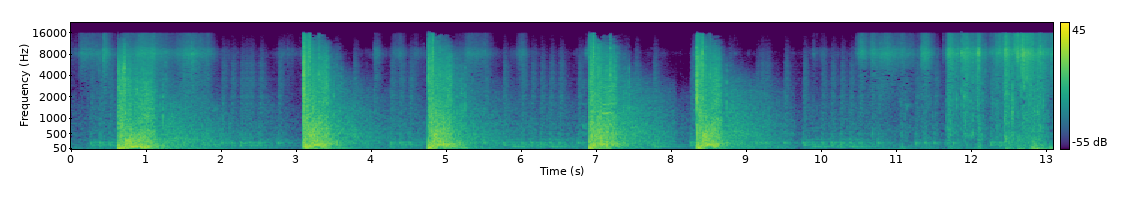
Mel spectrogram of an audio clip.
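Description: Five single gunshots, one to two seconds apart, each a sharp report that dies away over about a second. Near the end come quick footsteps and grass rustling as someone runs close.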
